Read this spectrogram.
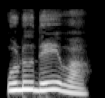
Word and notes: ಉಡುದೇವ: Kannada

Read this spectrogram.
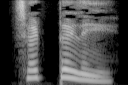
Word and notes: ಛಢಾಳ: Kannada

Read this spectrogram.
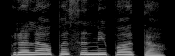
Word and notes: ಪ್ರಲಾಪಸನ್ನಿಪಾತ: pralāpa sannipāta

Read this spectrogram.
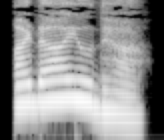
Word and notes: ಅಡಿಯೊತ್ತು: kannada

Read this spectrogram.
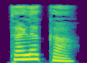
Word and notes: ತೆಲುಗು: telugu

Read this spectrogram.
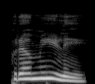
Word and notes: ಪ್ರೇಮಲೆ: prēmale

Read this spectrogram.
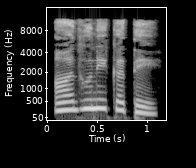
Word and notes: ಆಧುನಿಕತೆ: ādhunikate

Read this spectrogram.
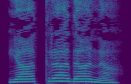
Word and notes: ಯಾತ್ರಾದಾನ: yātrādāna

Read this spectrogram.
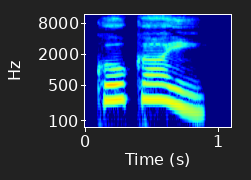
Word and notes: ಕಗ್ಗಾಯಿ: kannada

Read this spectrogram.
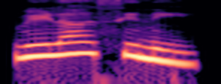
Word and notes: ವಿಲಸನ: vilasana

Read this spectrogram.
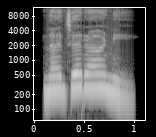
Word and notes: ನಜರಾಣ: Kannada

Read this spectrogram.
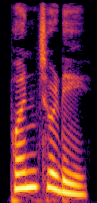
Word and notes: ಪಂಚೊಡೆ: pancoḍe

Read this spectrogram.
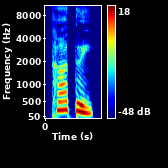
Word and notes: ಖಾತ್ರಿ: kannada

